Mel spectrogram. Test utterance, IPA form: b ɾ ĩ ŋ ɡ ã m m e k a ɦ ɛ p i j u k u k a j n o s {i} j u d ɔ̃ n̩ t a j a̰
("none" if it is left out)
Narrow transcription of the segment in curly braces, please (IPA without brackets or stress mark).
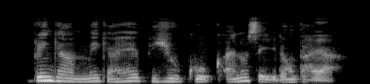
e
